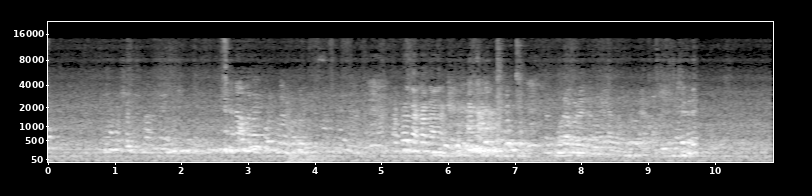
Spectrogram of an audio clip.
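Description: A middle-aged man talks with animation nearby.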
